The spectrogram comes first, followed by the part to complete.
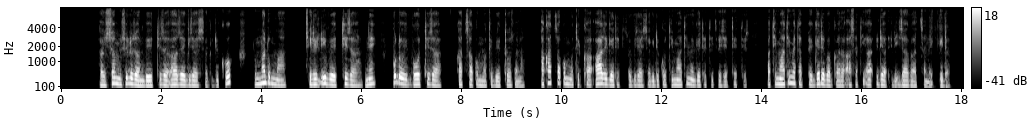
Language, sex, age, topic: Gamo, male, 25-35, agriculture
